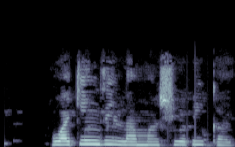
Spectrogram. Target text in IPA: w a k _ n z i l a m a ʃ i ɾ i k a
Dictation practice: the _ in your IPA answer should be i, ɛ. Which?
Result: i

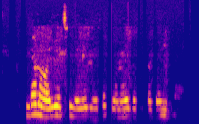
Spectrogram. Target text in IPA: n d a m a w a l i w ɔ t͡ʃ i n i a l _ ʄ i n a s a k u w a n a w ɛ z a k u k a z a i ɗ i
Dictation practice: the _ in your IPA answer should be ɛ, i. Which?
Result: ɛ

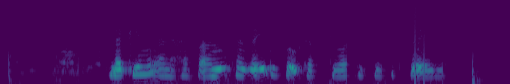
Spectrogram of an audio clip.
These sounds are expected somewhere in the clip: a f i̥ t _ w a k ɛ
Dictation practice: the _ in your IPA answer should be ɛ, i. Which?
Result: i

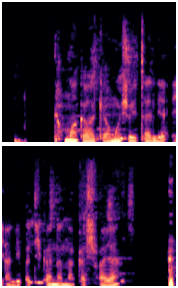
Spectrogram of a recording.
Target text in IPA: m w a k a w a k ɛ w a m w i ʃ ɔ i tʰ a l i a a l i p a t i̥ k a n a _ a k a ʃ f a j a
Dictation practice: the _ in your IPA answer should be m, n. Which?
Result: n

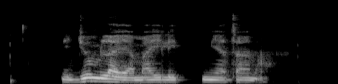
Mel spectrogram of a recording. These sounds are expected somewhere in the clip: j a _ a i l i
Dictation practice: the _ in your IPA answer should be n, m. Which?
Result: m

